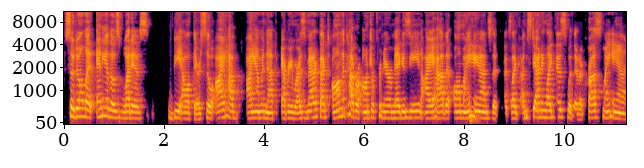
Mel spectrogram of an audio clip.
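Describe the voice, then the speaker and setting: At a fairly quick pace, a woman speaks in a plain, everyday voice. Her pitch is medium, with ordinary pitch variation. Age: 60s. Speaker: mindset coach. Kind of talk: interview. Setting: live stream.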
